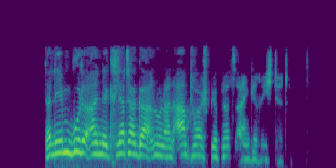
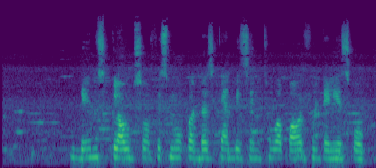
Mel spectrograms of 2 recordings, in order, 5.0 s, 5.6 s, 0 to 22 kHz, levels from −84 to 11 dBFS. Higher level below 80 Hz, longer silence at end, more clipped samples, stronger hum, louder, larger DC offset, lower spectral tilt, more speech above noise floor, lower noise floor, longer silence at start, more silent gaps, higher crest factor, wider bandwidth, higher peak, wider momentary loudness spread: about the same, -58 dBFS vs -62 dBFS; first, 0.75 s vs 0.15 s; neither; neither; first, -15 LUFS vs -24 LUFS; neither; about the same, -5 dB/octave vs -4.5 dB/octave; first, over 75 dB vs 23 dB; first, under -90 dBFS vs -47 dBFS; first, 0.65 s vs 0.05 s; neither; second, 14 dB vs 20 dB; second, 8.2 kHz vs 15 kHz; about the same, -2 dBFS vs -4 dBFS; second, 15 LU vs 19 LU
